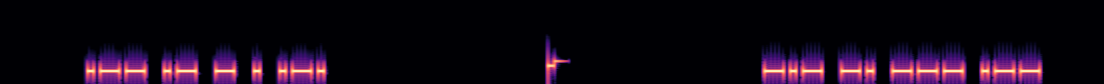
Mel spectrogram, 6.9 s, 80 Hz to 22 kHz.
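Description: Fast Morse code at about 30 words per minute, sending words from the top 100 common words: two quick bursts of short and long beeps on a single steady mid-high pitch, separated by a pause and a brief click.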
